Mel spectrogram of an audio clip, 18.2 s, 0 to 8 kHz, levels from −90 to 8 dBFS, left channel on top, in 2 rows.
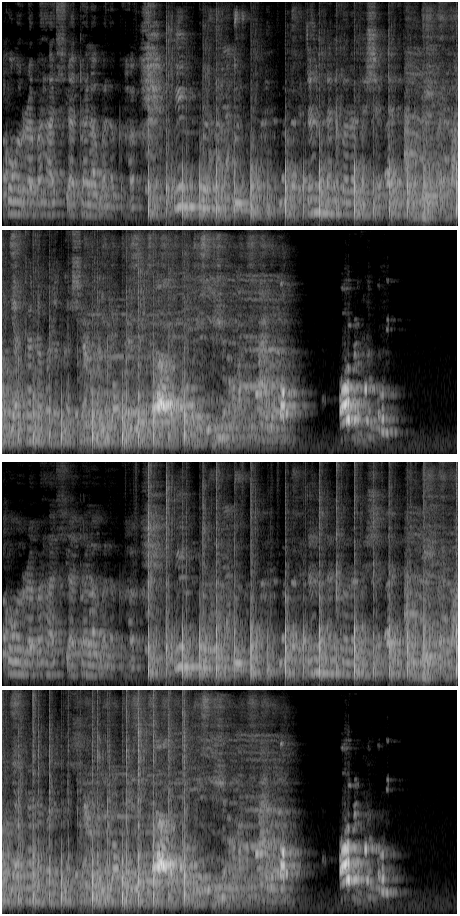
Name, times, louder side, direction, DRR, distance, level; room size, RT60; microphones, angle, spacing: voice 1, 0.0-5.4 6.1-8.5 9.3-11.3 16.2-16.5, left 2 dB, 60° left, 3 dB, 3.6 m, -36 dB
Run, 2.7-13.1, right 2 dB, 70° right, 2.7 m, -28 dB
voice 2, 4.1-4.5 5.8-6.0 8.0-9.5 10.6-14.8, left 1 dB, 20° left, -3 dB, 6.5 m, -35 dB
voice 3, 5.5-6.4 7.6-7.8 11.3-11.4 12.1-12.6 14.7-14.8 15.9-16.9, right 1 dB, 10° right, 10 dB, 1.2 m, -20 dB
22.0 x 19.0 x 9.9 m, 0.85 s
head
